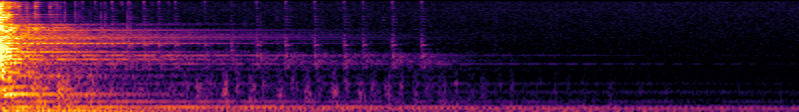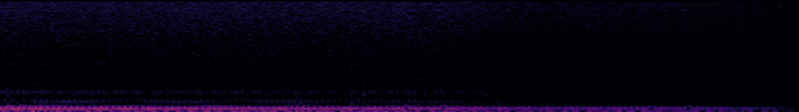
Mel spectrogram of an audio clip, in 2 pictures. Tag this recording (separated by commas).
Percussion, Music, Musical instrument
